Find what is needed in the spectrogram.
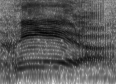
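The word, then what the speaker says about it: pearà: Con l'accento sulla fine. Pera? Sì.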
